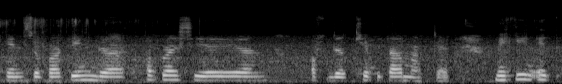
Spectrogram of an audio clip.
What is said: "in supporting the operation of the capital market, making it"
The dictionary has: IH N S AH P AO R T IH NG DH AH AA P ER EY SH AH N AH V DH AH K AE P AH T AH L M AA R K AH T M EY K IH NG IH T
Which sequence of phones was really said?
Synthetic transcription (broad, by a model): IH N S AH P AO R T IH NG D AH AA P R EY S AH N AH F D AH K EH P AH T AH L M AA R K AH T M EY K IH NG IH T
